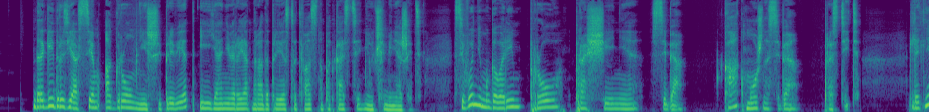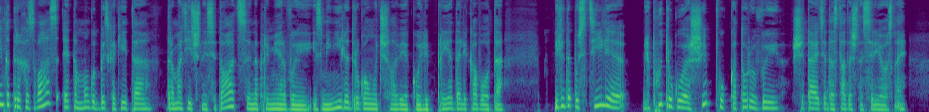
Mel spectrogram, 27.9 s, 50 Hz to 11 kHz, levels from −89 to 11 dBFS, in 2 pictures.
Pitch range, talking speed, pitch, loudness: 140-185 Hz, 120 wpm, 155 Hz, -17 LUFS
